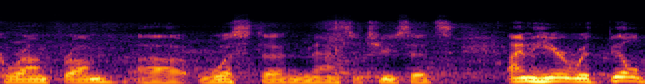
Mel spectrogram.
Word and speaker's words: Worcester: Worcester Ohio not like where I'm from uh wora Massachusetts I'm here with Bill Buckwalter uh shop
